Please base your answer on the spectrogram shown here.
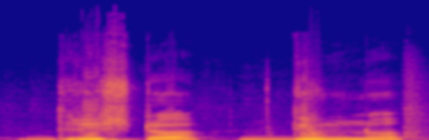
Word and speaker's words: ধৃষ্টদ্যুম্ন: হ্যাঁ, কাশ ইয়শ্চ পরমেশ্বাস শিখণ্ডী চ মহারথ ধৃষ্টদ্যুম্ন। কেন দ্যুম্ন? জফলা আছে আর ম পর্যন্ত উচ্চারণ করেছি, তাহলে দ্যুম্ন বিরাটশ্চ সাত্যকিশ্চা পরাজিত।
